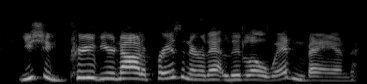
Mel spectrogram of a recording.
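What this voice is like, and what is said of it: Put-on Southern accent. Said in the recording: “I'm going to try to do a Southern accent at least as well as Sandy ... I think you did do as well as Sandy.”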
